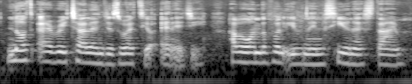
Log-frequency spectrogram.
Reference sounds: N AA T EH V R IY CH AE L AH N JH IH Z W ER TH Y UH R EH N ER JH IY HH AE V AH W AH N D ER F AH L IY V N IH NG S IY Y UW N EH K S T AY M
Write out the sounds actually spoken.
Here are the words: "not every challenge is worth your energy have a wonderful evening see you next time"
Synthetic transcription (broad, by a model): N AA T EH V R IY CH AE L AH N JH IH Z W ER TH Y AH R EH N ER JH IY HH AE V AH W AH N D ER F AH L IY V N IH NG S Y UW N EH S T AY M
